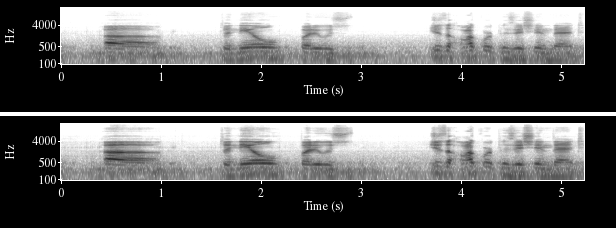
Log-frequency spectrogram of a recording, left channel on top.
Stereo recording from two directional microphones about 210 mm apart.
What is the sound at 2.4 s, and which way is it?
Speech, 25° right (ahead or behind).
